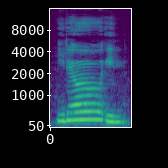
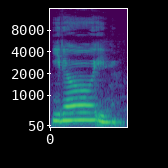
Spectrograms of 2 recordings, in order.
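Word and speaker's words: 일요일: Okay, इरियो नहीं, इरियो नहीं, इरियो इल, इरियो इल।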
